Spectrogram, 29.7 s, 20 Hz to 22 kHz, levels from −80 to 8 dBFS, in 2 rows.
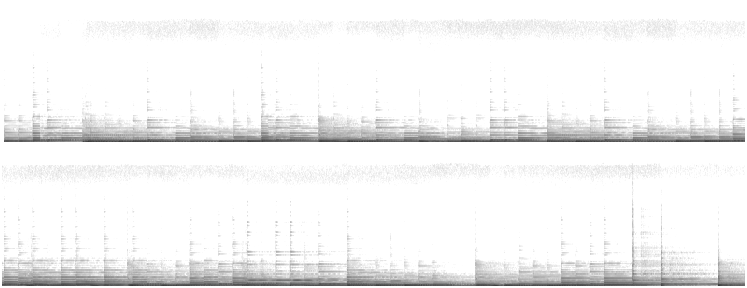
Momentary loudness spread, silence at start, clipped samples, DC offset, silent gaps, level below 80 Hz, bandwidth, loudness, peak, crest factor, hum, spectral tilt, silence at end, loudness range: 6 LU; 0.05 s; under 0.1%; under 0.1%; none; -56 dBFS; 18.5 kHz; -24 LUFS; -8 dBFS; 14 dB; none; -10.5 dB/octave; 0 s; 2 LU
